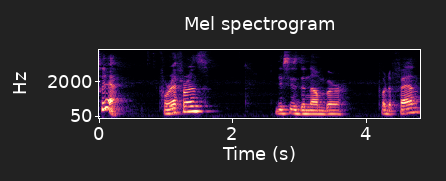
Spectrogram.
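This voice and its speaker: Speaking at a fairly slow pace with a non-native accent, a man uses lively intonation in a somewhat breathy, medium-pitched voice. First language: not English. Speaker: tech reviewer. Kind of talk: tutorial. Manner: halting, many fillers; casual.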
